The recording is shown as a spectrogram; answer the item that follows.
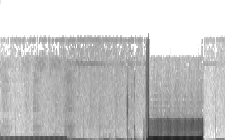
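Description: A telephone dialing a number: a steady dial tone, then a few soft clicks, then a loud, buzzy continuous tone that lasts about a second and cuts off abruptly.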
